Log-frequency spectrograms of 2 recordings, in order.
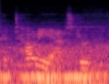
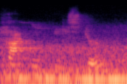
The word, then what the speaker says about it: cotoneaster: This is red clusterberry cotoneaster. The way you spell it is cotton Easter. That's how it's pronounced.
